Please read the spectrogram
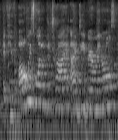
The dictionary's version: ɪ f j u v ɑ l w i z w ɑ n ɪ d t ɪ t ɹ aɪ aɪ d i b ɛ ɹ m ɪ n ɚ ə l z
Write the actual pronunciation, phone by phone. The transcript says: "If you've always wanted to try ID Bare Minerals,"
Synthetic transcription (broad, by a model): ɪ f j u v ɑ l w i z w ɑ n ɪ d t ɪ t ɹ aɪ aɪ d i b ɛ ɹ m ɪ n ɚ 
